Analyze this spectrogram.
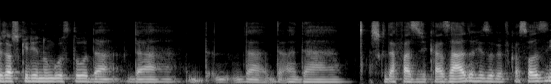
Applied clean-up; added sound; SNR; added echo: neural mask model Resemble Enhance denoiser.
